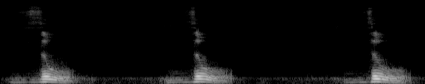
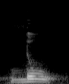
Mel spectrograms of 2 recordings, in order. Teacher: huruf dzal keluar dari ujung lidah digesekan dengan ujung-ujung gigi seri atas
